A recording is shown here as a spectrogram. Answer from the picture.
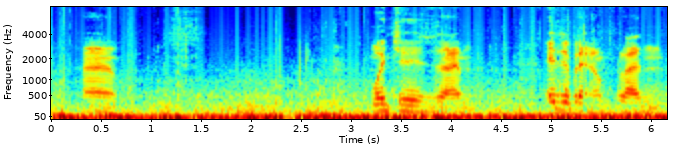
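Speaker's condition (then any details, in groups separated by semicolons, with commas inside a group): MND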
